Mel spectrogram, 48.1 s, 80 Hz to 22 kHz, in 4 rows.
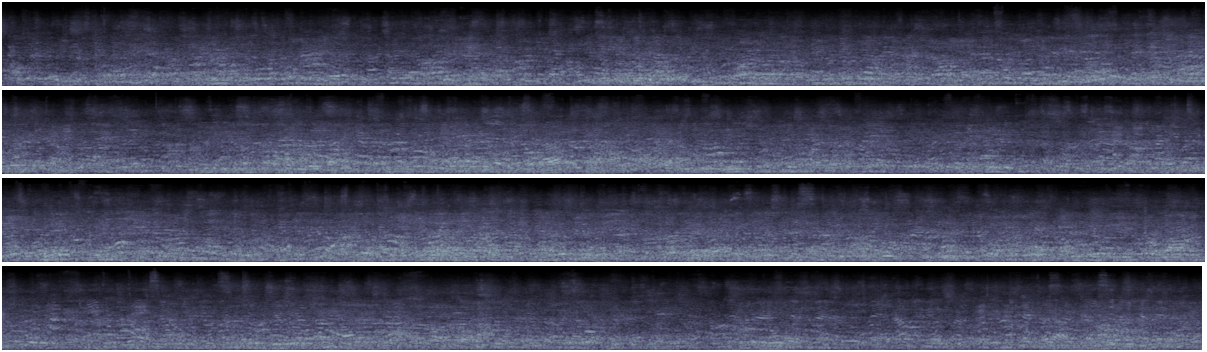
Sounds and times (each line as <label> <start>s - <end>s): public entering theatre 0.0s - 48.0s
